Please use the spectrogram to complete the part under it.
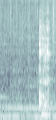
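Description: Onion, garlic, ginger and lemongrass tips frying in a pan while being stirred, a soft steady sizzle with a brief louder scrape of the spatula near the end.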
